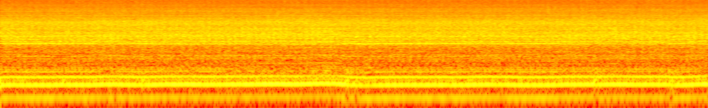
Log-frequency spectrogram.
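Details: Corrado idling rough: petrol engine hum whose pitch steps up and back, an unsteady hunting idle; owner asks why the idle jumps up and runs so rich.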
